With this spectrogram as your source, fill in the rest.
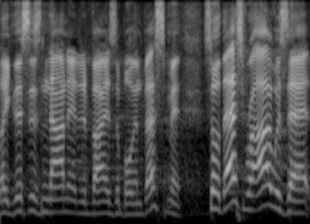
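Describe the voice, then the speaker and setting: An animated, bright and sharp voice with a Michigan accent, very fast pace and ordinary pitch variation. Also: man. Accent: Midwestern US (Michigan). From US Midwest, Detroit, Michigan. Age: 20s. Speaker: motivational speaker. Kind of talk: motivational speech. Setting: stage with audience.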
